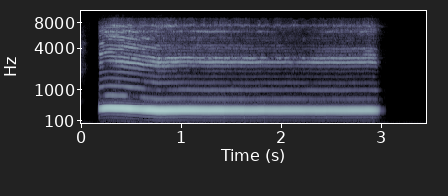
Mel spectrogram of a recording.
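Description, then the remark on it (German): A voice imitates a humming noise that sounds like a child humming, holding one steady, fairly high-pitched hum for about three seconds, loud, before cutting off abruptly. “Aber das hört sich wie an wie so ein Kind, das summt.”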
